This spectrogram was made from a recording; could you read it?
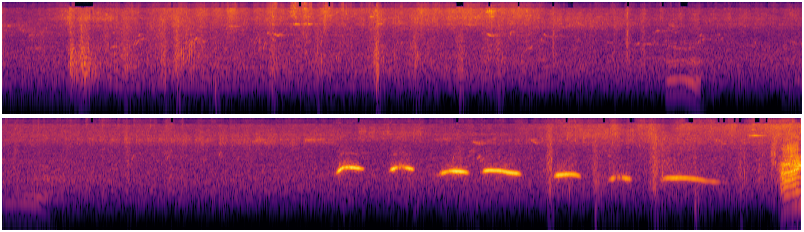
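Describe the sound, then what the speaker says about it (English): Whistled melody from a rider on horseback in Kingdom Come: Deliverance II, a short run of bright rising and falling notes arriving late and fairly clear over a soft outdoor ambience with faint footfalls. "Your whistling is getting on my fucking nerves the whole way."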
